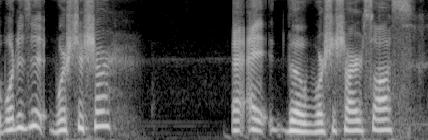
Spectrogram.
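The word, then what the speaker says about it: Worcester: is it worash the worash sauce Worchester Worchester it's it doesn't you don't pronounce it exactly how it's written essentially CU it's in Welsh tactical Warhammer yes yeah yep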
